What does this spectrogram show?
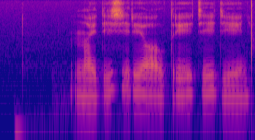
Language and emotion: Russian, sad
